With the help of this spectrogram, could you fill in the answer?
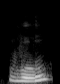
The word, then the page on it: woo: Indian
